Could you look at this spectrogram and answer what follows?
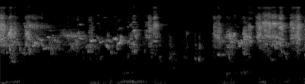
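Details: Pet budgerigars chirping as they eat: rapid, grating warble of high chirps, broken by a brief dip in the middle before the chatter resumes loudly.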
